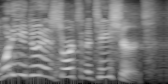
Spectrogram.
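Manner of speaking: high, startled call across the snow; incredulous call. Retold or imitated. Calling out to the guy.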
